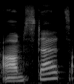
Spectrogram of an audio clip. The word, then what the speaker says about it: Amstutz: You can find me at Sandra Amstutz on all social platforms.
